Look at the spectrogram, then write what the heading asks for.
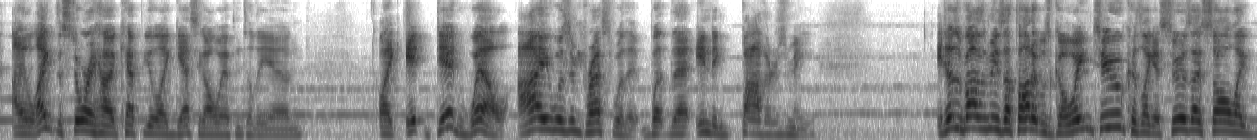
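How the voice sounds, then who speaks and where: A male live streamer with a slightly high, very bright and forceful voice. He rambles casually to his viewers with animated emphasis and strong opinions. Music plays behind him. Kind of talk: casual rambling chat with viewers while gaming.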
